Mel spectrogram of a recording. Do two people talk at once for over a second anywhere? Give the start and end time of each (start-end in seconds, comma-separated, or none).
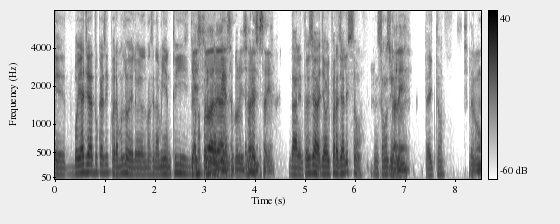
2.7-4.1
